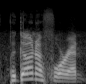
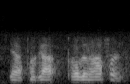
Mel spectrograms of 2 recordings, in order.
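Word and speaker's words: Pogonophoran: Pagonophoran. Oh, Pogonophorn.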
